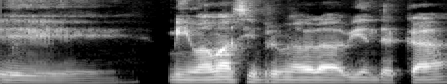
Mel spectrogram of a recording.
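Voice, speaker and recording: A man's very deep, low voice moves fairly slowly in a monotone, flat intonation. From Bolivia, Cochabamba. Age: 30s. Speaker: immigrant guest. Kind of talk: interview.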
